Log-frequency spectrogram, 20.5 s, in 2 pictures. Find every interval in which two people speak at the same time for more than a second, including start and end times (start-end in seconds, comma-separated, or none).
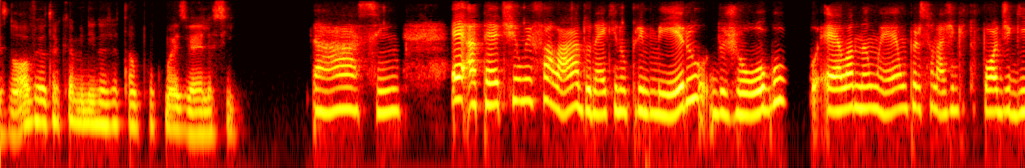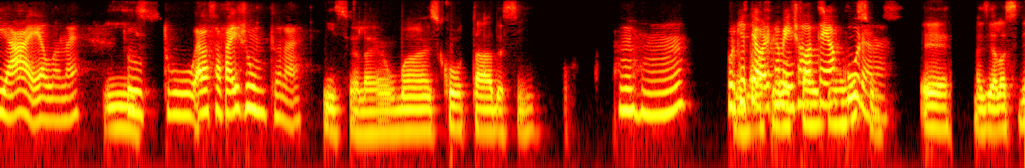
17.6-19.2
